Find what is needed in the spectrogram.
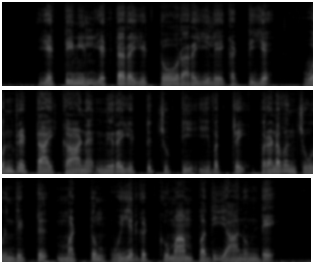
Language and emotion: Tamil, neutral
